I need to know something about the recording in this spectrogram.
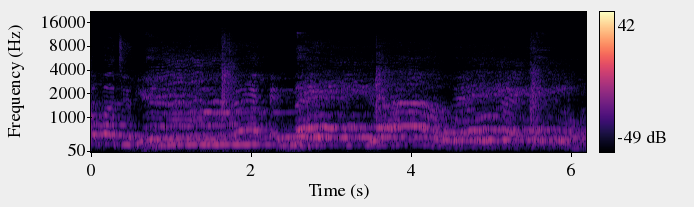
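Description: A group of men singing a gospel song together into microphones, in long held notes that slide between pitches, with no clear instrumental backing.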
